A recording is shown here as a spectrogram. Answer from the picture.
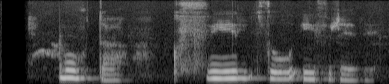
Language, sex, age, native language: Icelandic, female, 10, Icelandic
